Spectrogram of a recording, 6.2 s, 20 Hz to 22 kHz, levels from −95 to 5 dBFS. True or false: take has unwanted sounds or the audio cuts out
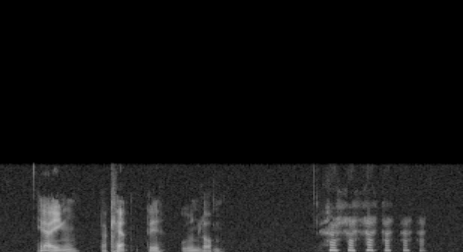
true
